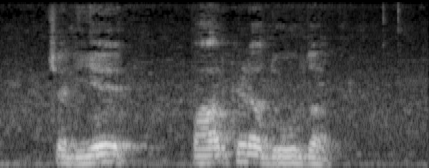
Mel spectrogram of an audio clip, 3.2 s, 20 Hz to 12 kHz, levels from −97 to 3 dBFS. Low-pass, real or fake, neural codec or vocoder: 10.8 kHz; fake; vocoder, 44.1 kHz, 128 mel bands every 256 samples, BigVGAN v2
